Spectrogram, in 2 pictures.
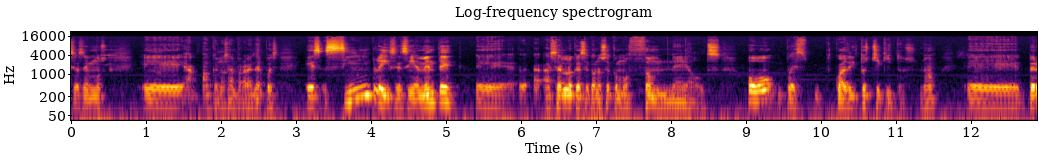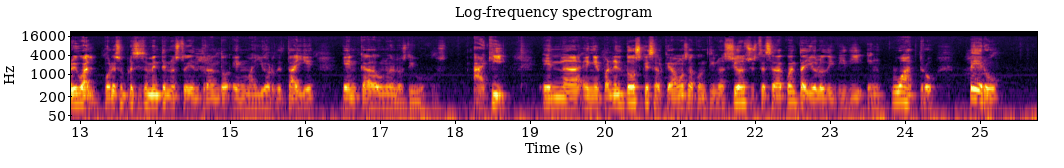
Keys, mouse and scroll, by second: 2.0 click, 4.3-8.4 drag, 11.4-14.3 drag, 20.4 alt+Tab, 21.6 alt+Tab, 23.2-24.5 drag, 25.5 click.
